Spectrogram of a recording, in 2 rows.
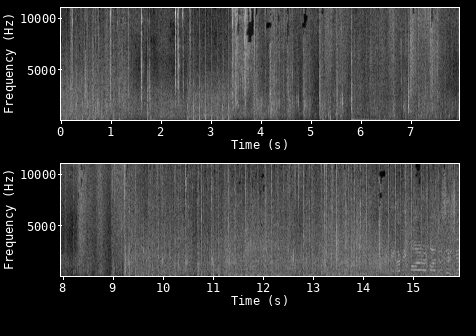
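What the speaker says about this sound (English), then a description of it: "Heavy fire at my position." Sustained heavy gunfire in Battlefield 2042 on a 1942-era Rush map, with dense rapid bursts and explosions running almost continuously, loud and close throughout.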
